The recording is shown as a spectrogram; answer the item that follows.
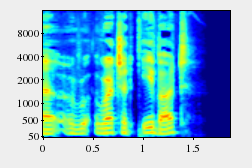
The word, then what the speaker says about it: Ebert: E, äh, Roger Ebert, so spricht man dann aus.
